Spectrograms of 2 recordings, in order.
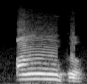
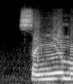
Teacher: अनुस्वार में नाक से ज्यादा आवाज आएगी। नाक से आवाज मुंह से ज्यादा आएगी। नाक से ज्यादा आवाज।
